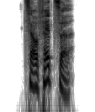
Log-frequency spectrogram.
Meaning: inflection of zerfetzen: 1. first-person singular present 2. first/third-person singular subjunctive I 3. singular imperative
- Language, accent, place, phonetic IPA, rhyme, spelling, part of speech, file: German, Germany, Berlin, [t͡sɛɐ̯ˈfɛt͡sə], -ɛt͡sə, zerfetze, verb, De-zerfetze.ogg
